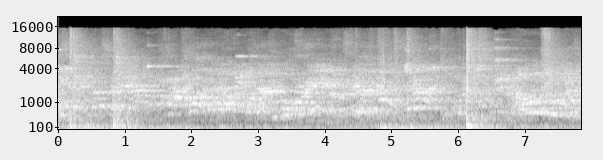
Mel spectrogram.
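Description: Young adults shout and call out across an echoing gym.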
